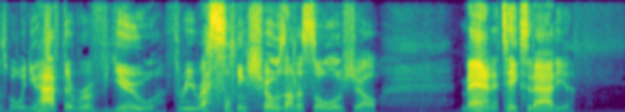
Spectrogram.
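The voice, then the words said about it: Tired, fading voice. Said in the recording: “I'm out of breath ... I'm losing my voice.”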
